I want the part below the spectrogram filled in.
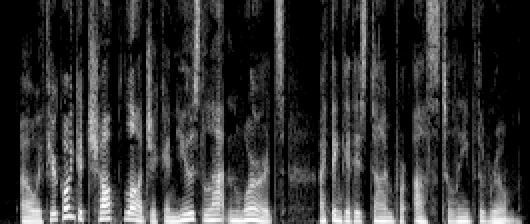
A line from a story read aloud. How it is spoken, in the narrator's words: said Mrs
